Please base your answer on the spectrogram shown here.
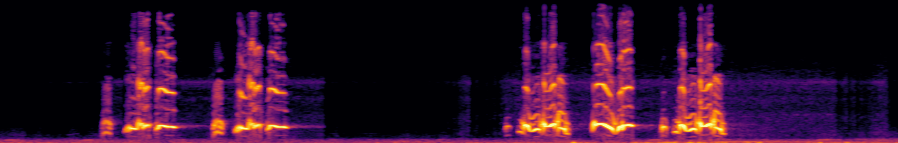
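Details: Sooty-headed bulbul song for luring and tutoring caged birds: two slurred notes, a pause, then a faster bubbly run of three loud liquid phrases, bright and close with slight background noise.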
